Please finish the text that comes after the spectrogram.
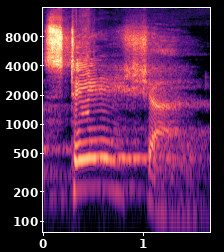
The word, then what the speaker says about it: station: Station, station, station. Rising sound, falling sound. Here we have stress mark in second syllable. Shan first syllable, stay second syllable.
